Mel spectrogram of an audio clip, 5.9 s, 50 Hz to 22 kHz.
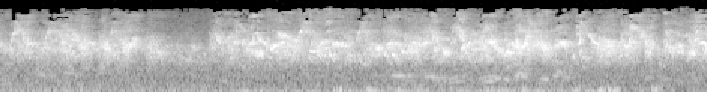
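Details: Several black bulbuls squabbling over Chinese banyan figs, Niaosong Wetland Park, 4 November 2015, Canon PowerShot SX700HS; a continuous chatter of sharp chirps and squeaks that grows louder midway, with low rumbling beneath.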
